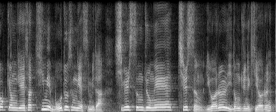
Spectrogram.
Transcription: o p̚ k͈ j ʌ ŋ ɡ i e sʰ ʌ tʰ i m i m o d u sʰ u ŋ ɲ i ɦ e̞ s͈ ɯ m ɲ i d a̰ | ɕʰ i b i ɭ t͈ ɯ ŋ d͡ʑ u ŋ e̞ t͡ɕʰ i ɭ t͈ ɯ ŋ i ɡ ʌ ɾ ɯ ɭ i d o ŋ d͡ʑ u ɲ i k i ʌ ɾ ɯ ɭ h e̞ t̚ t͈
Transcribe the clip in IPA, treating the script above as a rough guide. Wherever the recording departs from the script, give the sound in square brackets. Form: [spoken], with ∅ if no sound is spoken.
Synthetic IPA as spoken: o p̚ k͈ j ʌ ŋ ɡ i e sʰ ʌ tʰ i m i m o d u sʰ [ɯ] ŋ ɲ i ɦ e̞ s͈ ɯ m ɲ i d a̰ | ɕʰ i b i ɭ [s͈] ɯ ŋ d͡ʑ u ŋ e̞ t͡ɕʰ i ɭ [s͈] ɯ ŋ i ɡ ʌ ɾ ɯ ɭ i d o ŋ d͡ʑ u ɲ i k i ʌ ɾ ɯ ɭ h e̞ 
